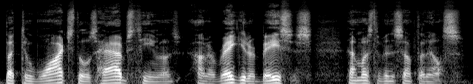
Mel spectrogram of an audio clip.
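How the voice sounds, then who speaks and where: A man's voice: lowish voice, fairly quick, a bit bright, dry recording. A man from western Canada co-hosting a sports radio show, chatty and friendly. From Vancouver area, Canada. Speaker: radio co-host. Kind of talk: casual sports talk.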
